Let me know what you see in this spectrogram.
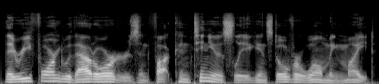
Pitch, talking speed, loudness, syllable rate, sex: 110 Hz, 160 wpm, -18 LUFS, 5.7 syllables/s, male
